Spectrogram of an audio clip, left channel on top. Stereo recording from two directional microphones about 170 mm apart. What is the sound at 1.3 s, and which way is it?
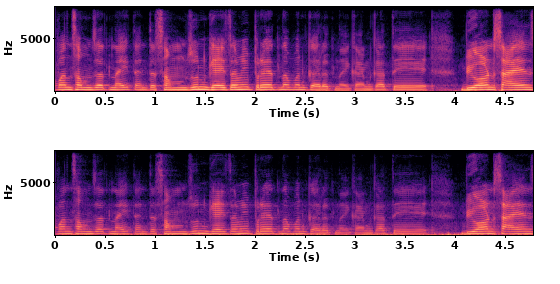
Speech, 35° left (ahead or behind).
